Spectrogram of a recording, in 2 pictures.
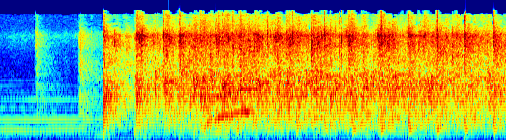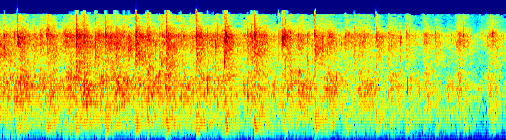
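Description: A grand piano's final chord ringing out, cut off about a second in by an audience breaking into loud applause, which carries on steadily and starts to thin near the end.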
